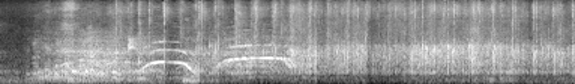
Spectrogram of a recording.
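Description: A fan-convention panel audience at DragonCon in Atlanta breaks into loud, dense applause mixed with cheers and crowd chatter, and a speaker's voice rises briefly over the clapping.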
